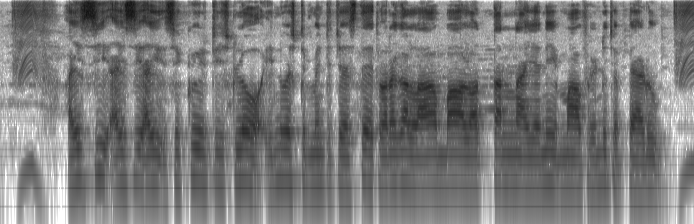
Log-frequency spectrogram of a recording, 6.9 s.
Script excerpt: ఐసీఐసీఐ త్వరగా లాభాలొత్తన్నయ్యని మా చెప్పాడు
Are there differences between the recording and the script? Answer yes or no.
yes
